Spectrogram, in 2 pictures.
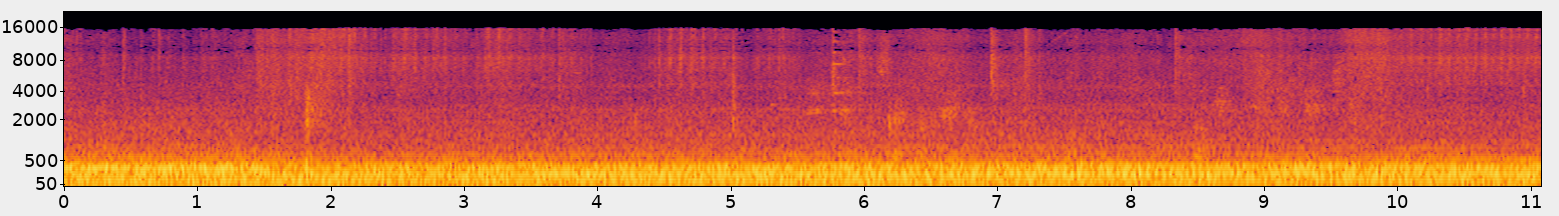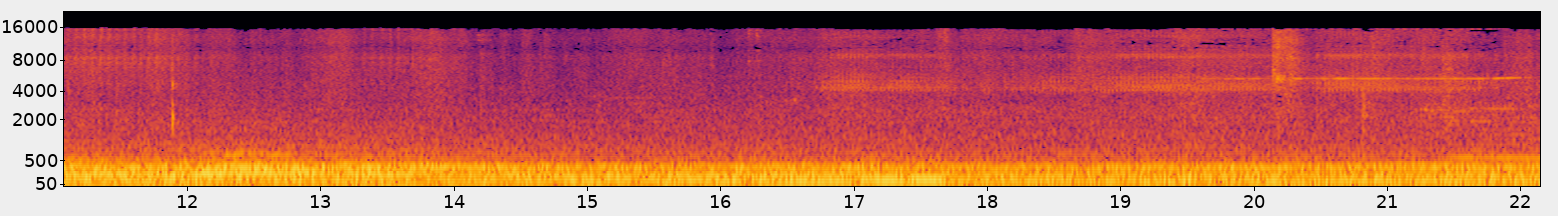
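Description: Loose fittings rattle and click inside the moving bus.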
